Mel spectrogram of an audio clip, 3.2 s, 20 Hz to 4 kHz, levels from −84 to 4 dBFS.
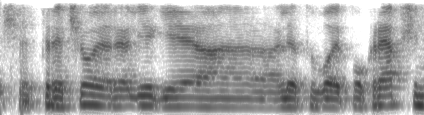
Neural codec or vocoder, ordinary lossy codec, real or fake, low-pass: none; MP3, 32 kbps; real; 3.6 kHz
